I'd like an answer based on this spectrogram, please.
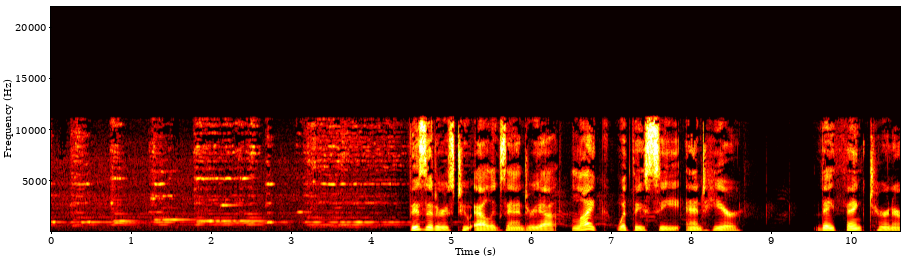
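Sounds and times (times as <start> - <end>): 
glass harp played by fingers running over the tops of the glasses: 0.0 - 4.5
speech: 4.5 - 8.7, 9.6 - 10.5.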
